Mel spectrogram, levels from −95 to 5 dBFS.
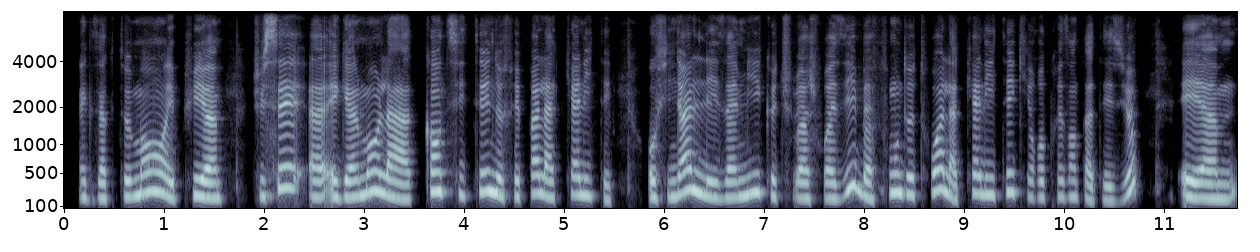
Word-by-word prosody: Exactement 195 +7 0
et 195 - +3
puis, 200 +4 -2
hem, 185 -1 +5 0.3
tu 205 - -8
sais, 295 +9 +1
heu, 195 -1 +2
également 200 +7 +3
la 190 -7 +3
quantité 255 -1 +1
ne 235 -3 +6
fait 200 -1 -5
pas 235 +4 -1
la 205 -4 +1
qualité. 205 -3 -5 0.3
Au - - +2
final, 230 +8 +2
les 190 -3 -1
amis 210 +6 +1
que 240 -5 -6
tu 200 -1 -8
as 180 0 +2
choisi, 180 - -1
bah, 200 -9 +1
font 245 +6 -1
de 225 -2 +1
toi 250 +5 0
la 225 -9 +1
qualité 230 +4 -3
qui 245 -5 -18
représente 195 0 -8
à 165 - -2
tes 160 +1 -11
yeux 175 - -3 0.4
et 195 -2 +5
hem, 175 -1 0
200 Hz, 185 wpm, -22 LUFS, 190-240 Hz, 0.4 s, ne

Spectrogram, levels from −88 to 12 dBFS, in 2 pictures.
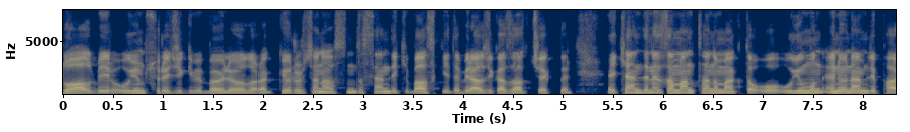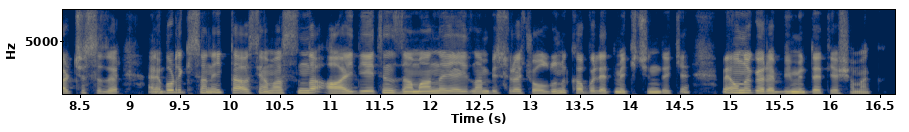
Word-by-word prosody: doğal 165 +5 +3
bir 170 -1 +2
uyum 160 +1 -1
süreci 160 -1 -3
gibi, 155 -4 -8
böyle, 125 -1 +1
olarak 125 0 -1
görürsen 145 -1 -1
aslında 130 - -2
sendeki 140 -5 -3
baskıyı 140 +4 +2
da 195 -1 -3
birazcık 165 +1 +3
azaltacaktır 155 -3 -1 0.4
ve 190 - +2
kendine 200 0 +2
zaman 190 +1 +3
tanımak 170 -6 0
da - - +3
o 160 - -3
uyumun 170 +3 +3
en 145 +1 +3
önemli 160 0 +3
parçasıdır. 155 -2 -1 0.3
Hani, - - -2
buradaki 200 +1 0
sana 100 +1 -1
ilk 105 - -4
tavsiyem 165 -3 0
aslında 180 +2 -1
aidiyetin 150 +9 +2
zamana 145 +2 +2
yayılan 160 -2 0
bir 155 -1 -3
süreç 155 +1 -4
olduğunu 135 +2 -1
kabul 170 -1 -2
etmek 120 -5 0
içindeki 115 - -3 0.3
ve - - +3
ona 195 0 +4
göre 145 -9 +2
bir 125 - -3
müddet 110 -4 +2
yaşamak. 105 -2 -6
155 Hz, 160 wpm, -24 LUFS, 135-170 Hz, 0.4 s, ona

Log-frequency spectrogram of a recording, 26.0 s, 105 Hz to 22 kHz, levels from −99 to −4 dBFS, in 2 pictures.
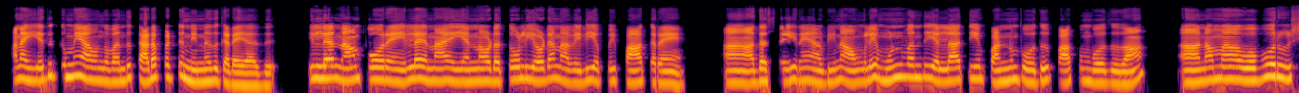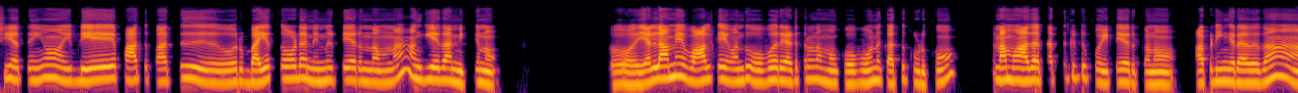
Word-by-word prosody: ஆனா 250 - +4 0.2
எதுக்குமே 275 +2 -1
அவுங்க 225 -2 -3
வந்து 220 +5 -2
தடப்பட்டு 255 +5 +2
நின்னது 205 +2 0
கெடையாது. 170 -2 0 0.4
இல்ல 250 0 +4 0.2
நான் 225 +3 +2
போறேன், 230 -2 +3
இல்ல 240 +2 +2 0.2
நான் 220 +1 +2
என்னோட 215 +1 0
தோழியோட 235 -1 0
நான் 205 -3 -2
வெளிய 220 +4 -1
போய் 215 +1 -5
பார்க்குறேன், 195 -2 +1 0.5
அ - - +4 0.2
அத 205 +3 +1 0.2
செய்றேன் 225 +1 -1
அப்பிடின்னு 200 +3 -2
அவங்களே 210 +6 0
முன்வந்து 265 +2 -1
எல்லாத்தையும் 230 +3 0
பண்ணும்போது, 215 0 -1 0.2
பார்க்கும்போது 195 -1 -2
தான், 190 +3 +2 0.4
அ - - +4 0.2
நம்ம 235 +2 0 0.3
ஒவ்வொரு 270 +4 +2
விஷயத்தையும் 245 0 -2
இப்பிடியே 215 +1 +3 0.3
பார்த்து, 230 +1 0
பார்த்து 215 +5 -3 0.5
ஒரு 205 0 -3
பயத்தோட 245 +4 +1 0.2
நின்னுட்டே 225 +2 -2
இருந்தம்ன்னா, 200 - -2
அங்கே 235 -1 +2
தான் 210 -3 +1
நிக்கணும். 185 -1 -3 1.2
"ஓ! - - -1 0.3
எல்லாமே 245 +5 +6
வாழ்க்கை 230 +3 +3
வந்து 215 +3 -2
ஒவ்வொரு 225 +3 0
இடத்துல 225 +3 -5
நமக்கு 195 -3 -3
ஒவ்வொண்ணு 195 +4 -2
கத்து 185 +4 -1
குடுக்கும். 195 - -3 0.5
நம்ம 225 0 +4
அத 225 - +3
கத்துக்கிட்டு 250 +4 -8
போயிட்டே 200 0 -2
இருக்கணும்." 180 -1 -2 0.3
அப்படீங்கிறது 205 -1 0
தான் 280 +3 +1
220 Hz, 135 wpm, -22 LUFS, 200-235 Hz, 1.2 s, எல்லாமே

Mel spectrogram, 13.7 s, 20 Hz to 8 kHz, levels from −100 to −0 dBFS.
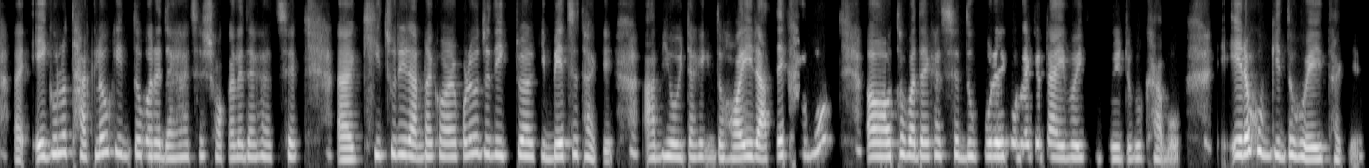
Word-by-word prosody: আ 185 - -1 0.2
এগুলো 285 +5 +3
থাকলেও 260 +5 +1
কিন্তু 275 -1 -3
মানে 245 -1 +1
দেখা 215 +1 -1
যাচ্ছে, 250 +2 -7
সকালে 220 +1 -3
দেখা 240 +2 -2
যাচ্ছে 240 +2 -4 0.5
আ - - +5 0.2
খিচুড়ি 275 +1 0
রান্না 240 +1 +1
করার 240 0 +1
পরেও 270 +4 +1
যদি 270 -1 0
একটু 265 +1 -12
আরকি 240 -1 -1
বেঁচে 240 +3 +4
থাকে। 175 -6 -4 0.4
আমি 225 +3 -2
ওইটাকে 230 +1 -2
কিন্তু 225 0 -3
হয় 215 +2 +5
রাতে 205 +5 +1
খাবো 270 +4 -5 0.5
আ - - +3 0.2
অথবা 255 +1 +2
দেখাচ্ছে 260 +2 -2
দুপুরে 245 0 +3
কোন 235 -1 -2
একটা 235 +1 -2
টাইমে 220 -1 +1
ওই 215 - +1
খিচুড়িটুকু 205 0 -4
খাবো। - - -5 0.6
এরকম 315 +5 +7
কিন্তু 260 0 +1
হয়েই 200 -1 +5
থাকে। 190 -3 -7
240 Hz, 175 wpm, -22 LUFS, 225-260 Hz, 0.6 s, এরকম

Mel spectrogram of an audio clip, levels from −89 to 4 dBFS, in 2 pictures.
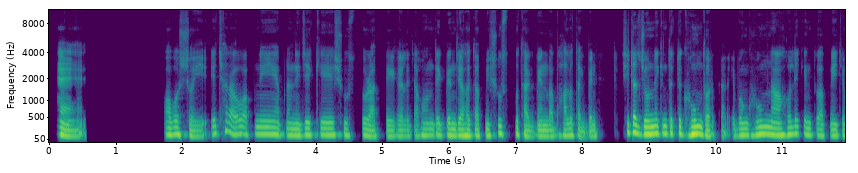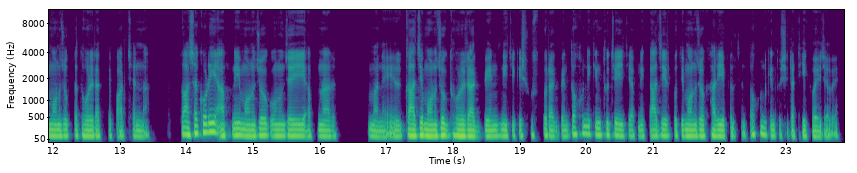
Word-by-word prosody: হ্যাঁ, 110 -5 +5
হ্যাঁ। - - -3 1.3
অবশ্যই 125 -6 0 0.2
এছাড়াও 145 -1 -2
আপনি 135 +2 -1 0.2
আপনার 120 -1 -2
নিজেকে 120 +2 0 0.2
সুস্থ 115 -1 -6 0.2
রাখতে 105 +1 -5
গেলে 105 0 -3
যখন 115 +2 -2
দেখবেন 115 0 +1
যে 115 - +4
হয়তো 110 +1 +2
আপনি 115 +2 -3
সুস্থ 135 -2 -2 0.2
থাকবেন 105 0 0
বা 100 - -1
ভালো 115 0 +1
থাকবেন 95 +1 -3 0.4
সেটার 165 -1 +4
জন্য 135 0 +9
কিন্তু 145 -1 +1
একটা 140 0 +1
ঘুম 135 +3 +10
দরকার 105 - -4
এবং 115 +3 0
ঘুম 130 +4 +4 0.2
না 120 - +4
হলে 130 +3 +2
কিন্তু 125 -3 -2
আপনি 110 +1 -11
এই - - 0
যে 110 - -3
মনোযোগটা 110 +1 0
ধরে 105 -1 +2
রাখতে 105 +1 -6
পারছেন 100 0 -5
না। - - -6 0.5
তো - - -25
আশা 140 +4 +2
করি 170 +1 +5 0.2
আপনি 115 +2 -1
মনোযোগ 105 +2 +2
অনুযায়ী 110 0 +2 0.2
আপনার 105 0 -2 0.6
মানে, 95 -1 -2
মানে 100 - -1
কাজে 110 +2 +4
মনোযোগ 105 +2 +4
ধরে 110 -2 +5
রাখবেন 105 0 0 0.2
নিজেকে 105 -1 -3
সুস্থ 115 - -10
রাখবেন 100 0 -4
তখনই 140 +2 -1
কিন্তু 120 0 -1
যেই 115 -2 0
যে 105 - -9
আপনি 105 0 -5
কাজের 105 +1 -1
প্রতি 110 -1 -4
মনোযোগ 105 0 +2
হারিয়ে 105 -1 +2
ফেলছেন - - -8
তখন 135 +1 -1
কিন্তু 105 -1 -5
সেটা 100 - -6
ঠিক 105 - -2
হয়ে 95 -1 -1
যাবে। - - -5
110 Hz, 180 wpm, -20 LUFS, 105-125 Hz, 1.3 s, ঘুম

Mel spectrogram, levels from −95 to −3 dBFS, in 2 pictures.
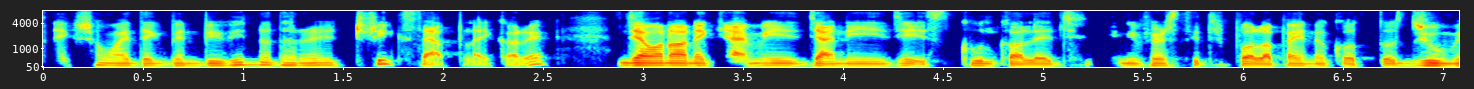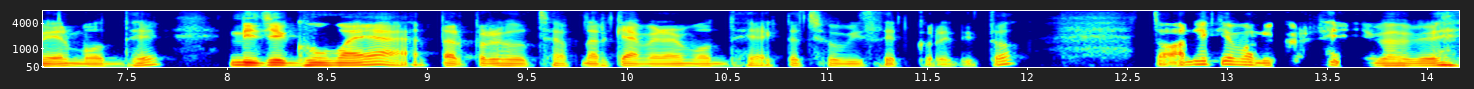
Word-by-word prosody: অনেক 115 - -9
সময় 115 -3 -1
দেখবেন 110 0 -2
বিভিন্ন 130 +5 -1
ধরনের 120 0 -1
ট্রিকস 190 -2 -2
এপ্লাই - - -8
করে। - - -2 0.5
যেমন 120 -1 +9
অনেকে 115 -1 +2
আমি 115 +1 -1 0.2
জানি 105 +2 +5 0.2
যে 105 - +1 0.2
স্কুল, 110 -2 -3
কলেজ, 95 +1 +1 0.3
ইউনিভার্সিটির 110 +3 -4
পোলাপাইন 100 0 +2 0.2
করতো 100 +2 -3
Zoom-এর 105 -3 +4
মধ্যে, 95 +3 -4 0.5
নিজে 130 0 +9
ঘুমিয়ে 125 +5 +5 0.3
তারপরে 105 0 -1
হচ্ছে 100 - -6
আপনার 100 -1 -4
ক্যামেরার 100 -1 +1
মধ্যে 100 +4 -8
একটা 105 - -8
ছবি 100 -1 -5
সেট - - -6
করে - - -8
দিত। - - -15 0.8
তো - - -5
অনেকে 170 +2 +1
মনে 115 -5 -1
করেন - - -12 0.3
এভাবে 115 0 0
110 Hz, 155 wpm, -24 LUFS, 100-120 Hz, 0.8 s, যেমন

